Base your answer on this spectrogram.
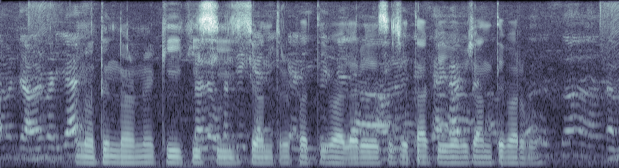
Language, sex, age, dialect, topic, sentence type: Bengali, male, 18-24, Western, agriculture, question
